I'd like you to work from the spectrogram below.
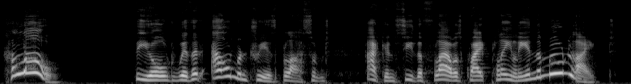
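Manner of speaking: high, loud thrilled call; excited exclaiming. A narrator's reading. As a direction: burst out in wonder. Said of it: "exclaimed one of the twins".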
